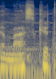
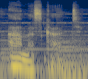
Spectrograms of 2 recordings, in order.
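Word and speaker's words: Amascut: Amascat, goddess of rebirth, which I've been mispronouncing a mascot my whole life, but apparently it's Amascat.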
